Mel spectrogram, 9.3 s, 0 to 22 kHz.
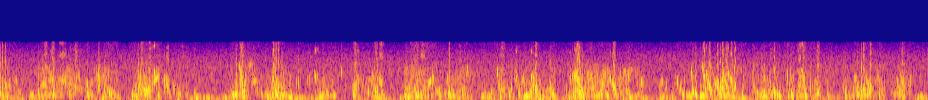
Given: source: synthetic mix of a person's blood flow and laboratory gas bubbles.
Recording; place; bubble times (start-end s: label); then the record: Doppler ultrasound of blood flow; precordium
0.00-1.21 s: bubbles
1.27-1.90 s: bubbles
1.92-1.98 s: bubbles
2.29-3.46 s: bubbles
3.50-3.88 s: bubbles
4.02-4.74 s: bubbles
4.78-5.58 s: bubbles
5.62-6.45 s: bubbles
6.56-6.68 s: bubbles
6.70-7.48 s: bubbles
7.51-8.33 s: bubbles
8.40-9.14 s: bubbles
From the record:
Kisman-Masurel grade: 444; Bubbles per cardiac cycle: continuous sound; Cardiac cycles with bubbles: 100%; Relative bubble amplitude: maximal (0.775 to 0.999); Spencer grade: 4 (maximum detectable bubble signal sounding continuously throughout systole and diastole of every cardiac period, and overriding the amplitude of the normal cardiac signals); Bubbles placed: anywhere in the cardiac cycle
